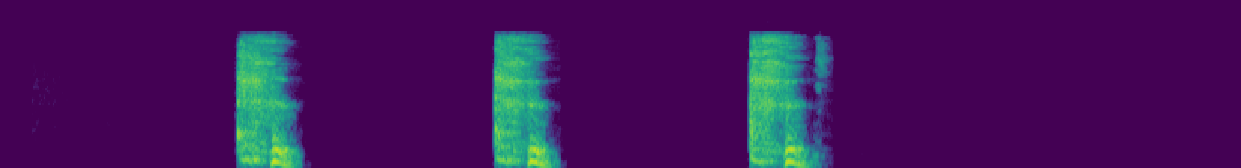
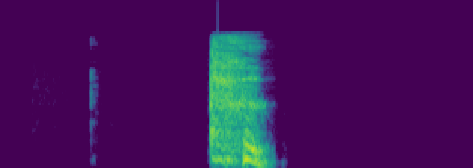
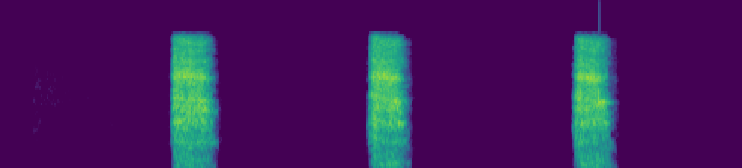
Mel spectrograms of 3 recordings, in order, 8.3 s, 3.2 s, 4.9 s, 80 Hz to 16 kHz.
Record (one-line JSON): {"three_cough_length": "8.3 s", "three_cough_amplitude": 30383, "three_cough_signal_mean_std_ratio": 0.29, "cough_length": "3.2 s", "cough_amplitude": 32767, "cough_signal_mean_std_ratio": 0.27, "exhalation_length": "4.9 s", "exhalation_amplitude": 32768, "exhalation_signal_mean_std_ratio": 0.3, "survey_phase": "beta (2021-08-13 to 2022-03-07)", "age": "65+", "gender": "Female", "wearing_mask": "No", "symptom_none": true, "smoker_status": "Never smoked", "respiratory_condition_asthma": false, "respiratory_condition_other": false, "recruitment_source": "REACT", "submission_delay": "1 day", "covid_test_result": "Negative", "covid_test_method": "RT-qPCR"}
